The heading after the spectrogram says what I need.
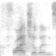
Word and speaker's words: flagellant: Wait, how do you pronounce it? Flagellant is how I pronounce it.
